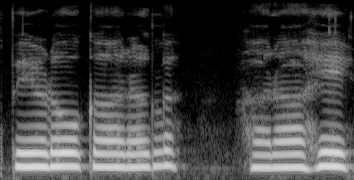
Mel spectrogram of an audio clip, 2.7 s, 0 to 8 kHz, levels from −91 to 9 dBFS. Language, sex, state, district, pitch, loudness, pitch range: Hindi, female, Madhya Pradesh, Bhopal, 225 Hz, -11 LUFS, 215-230 Hz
